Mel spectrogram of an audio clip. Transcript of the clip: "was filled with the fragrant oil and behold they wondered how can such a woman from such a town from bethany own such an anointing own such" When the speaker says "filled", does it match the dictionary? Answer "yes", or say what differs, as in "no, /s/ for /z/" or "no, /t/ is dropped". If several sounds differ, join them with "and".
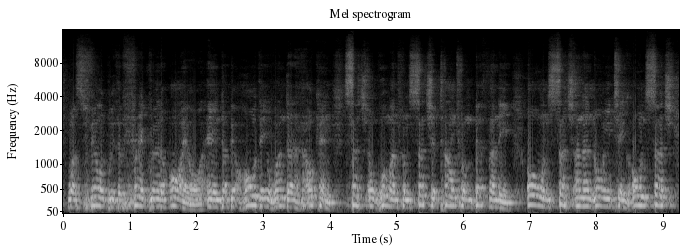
yes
